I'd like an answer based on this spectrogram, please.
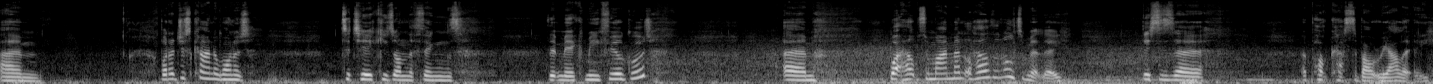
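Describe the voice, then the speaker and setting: A woman with a northeast English accent talks at a moderate pace with medium pitch and lively intonation. She takes long, frequent pauses over noticeable background noise. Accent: northeast English twang. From northeast England. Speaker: podcast host and coach. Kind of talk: casual chat. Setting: outdoors on a walk.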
